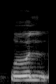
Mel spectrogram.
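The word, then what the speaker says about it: قُلْ: উচ্চারণ করা যাবে না কফটা মোটা উচ্চারণ করবে কফ লাম পেশ কুল এরকম হামজাহ জবর আইন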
